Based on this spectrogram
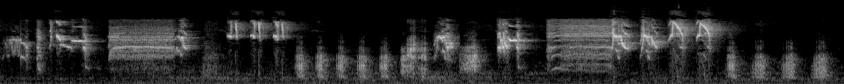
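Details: Calling its flock, a common myna gives harsh buzzy rasps, squeaky whistles and quick chattering chack notes, repeated in uneven bursts with short gaps.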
